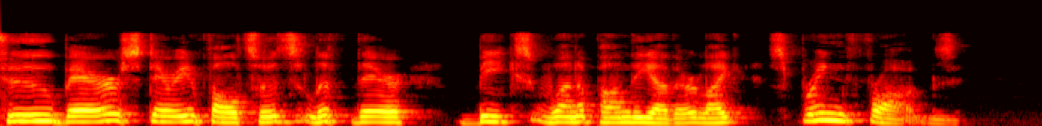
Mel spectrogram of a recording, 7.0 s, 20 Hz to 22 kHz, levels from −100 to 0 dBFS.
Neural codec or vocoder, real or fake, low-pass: none; real; 7.2 kHz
